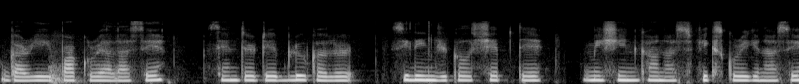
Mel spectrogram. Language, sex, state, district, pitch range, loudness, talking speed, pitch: Nagamese, female, Nagaland, Kohima, 185-200 Hz, -15 LUFS, 135 wpm, 195 Hz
